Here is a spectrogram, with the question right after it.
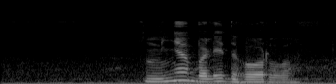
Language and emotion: Russian, sad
